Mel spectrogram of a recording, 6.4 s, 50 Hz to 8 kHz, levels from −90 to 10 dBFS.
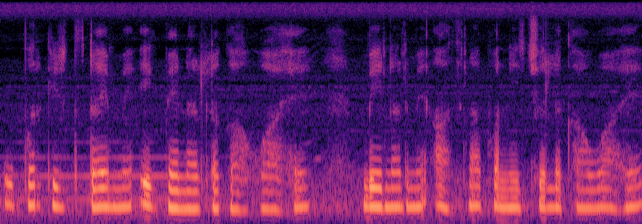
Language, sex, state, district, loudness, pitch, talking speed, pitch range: Hindi, female, Odisha, Sambalpur, -19 LUFS, 205 Hz, 150 wpm, 195-220 Hz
